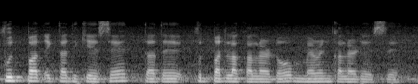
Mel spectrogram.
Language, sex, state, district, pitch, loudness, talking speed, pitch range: Nagamese, male, Nagaland, Dimapur, 135 Hz, -19 LUFS, 160 wpm, 125-145 Hz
